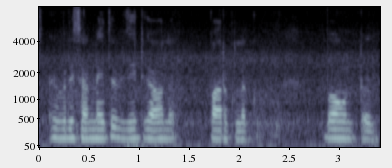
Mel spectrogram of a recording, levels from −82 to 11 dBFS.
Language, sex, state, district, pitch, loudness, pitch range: Telugu, male, Andhra Pradesh, Guntur, 150 Hz, -23 LUFS, 145-150 Hz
